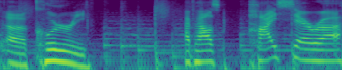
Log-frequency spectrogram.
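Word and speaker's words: Gyuri: No, it's g y u r i but it's pronounced uh kuri.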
